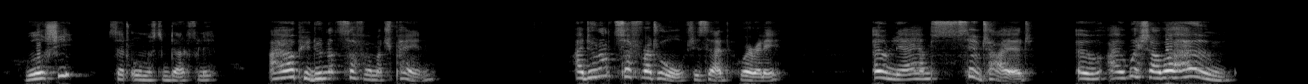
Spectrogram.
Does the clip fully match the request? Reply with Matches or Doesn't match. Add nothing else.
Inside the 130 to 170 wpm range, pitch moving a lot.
Matches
